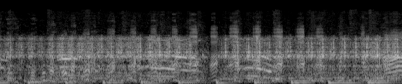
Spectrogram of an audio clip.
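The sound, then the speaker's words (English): The Sew and Go Sassy Stitcher suture tool, from a mock product ad, stitches with a rapid, steady mechanical chugging like a sewing machine, its even low pulses repeating throughout with only a brief break partway. “That's why we developed a more feminine suture tool for the gals that's just as fast but fashionable, too. It's the new Sew and Go Sassy Stitcher.”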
